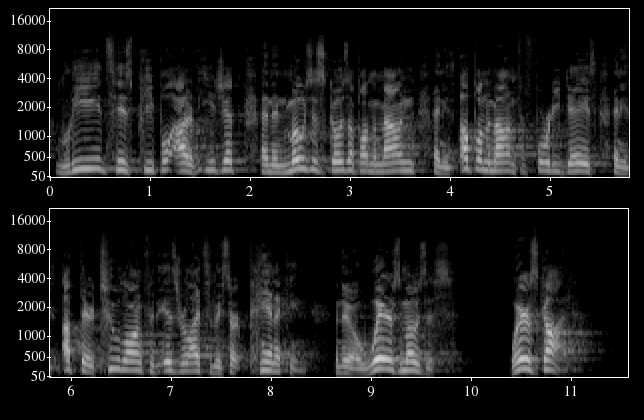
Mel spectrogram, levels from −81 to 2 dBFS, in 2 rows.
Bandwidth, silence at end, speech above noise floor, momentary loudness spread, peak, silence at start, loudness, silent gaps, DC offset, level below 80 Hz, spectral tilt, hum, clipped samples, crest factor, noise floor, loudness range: 11.5 kHz; 0.5 s; 49 dB; 13 LU; -8 dBFS; 0.05 s; -29 LUFS; none; under 0.1%; under -90 dBFS; -5.5 dB/octave; none; under 0.1%; 22 dB; -78 dBFS; 5 LU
